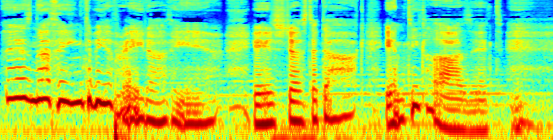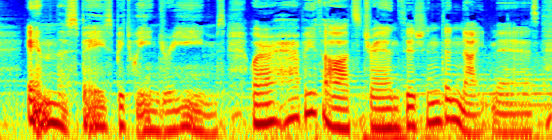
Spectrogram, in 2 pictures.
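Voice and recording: A man puts on a character voice. He speaks at a very slow pace over clear background noise.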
